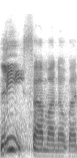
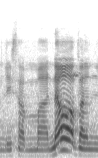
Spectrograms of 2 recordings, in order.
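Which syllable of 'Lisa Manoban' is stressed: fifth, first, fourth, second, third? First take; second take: first; fourth. First: The stress is on the first syllable. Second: The stress is on the fourth syllable.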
